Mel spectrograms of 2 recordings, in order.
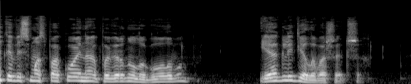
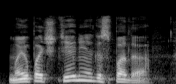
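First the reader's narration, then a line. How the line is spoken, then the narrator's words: Cold, polite female voice. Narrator (Russian): Холодно, учтиво прозвучал ее голос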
